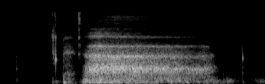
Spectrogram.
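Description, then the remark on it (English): A heavy, breathy exhale into the microphone, loud, rising quickly and trailing off over about a second and a half, with a couple of short breaths around it. No speech. “Stop breathing in the microphone.”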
